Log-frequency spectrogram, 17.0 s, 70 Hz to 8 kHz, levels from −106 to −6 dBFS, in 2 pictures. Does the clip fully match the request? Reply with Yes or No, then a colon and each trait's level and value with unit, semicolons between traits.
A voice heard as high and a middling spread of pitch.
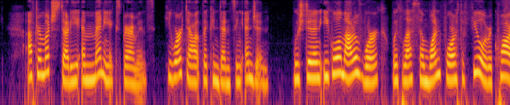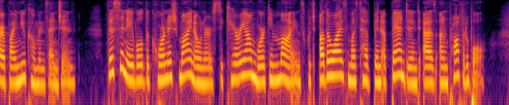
Yes: high, 220 Hz; average, 3.6 semitones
